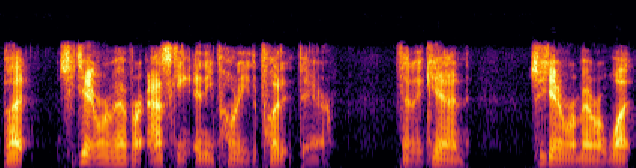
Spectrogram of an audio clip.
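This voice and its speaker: A man reading scripted story narration as an amateur, expressive and occasionally stumbling over the text. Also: medium pitch, a little fast, no room sound, muffled recording.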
